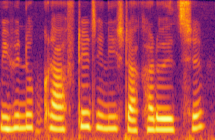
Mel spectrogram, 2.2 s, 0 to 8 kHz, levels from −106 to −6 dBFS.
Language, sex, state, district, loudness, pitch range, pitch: Bengali, female, West Bengal, Alipurduar, -14 LUFS, 235-270 Hz, 255 Hz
